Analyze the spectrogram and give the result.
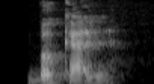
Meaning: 1. jar 2. bowl
- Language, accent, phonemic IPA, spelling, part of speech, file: French, France, /bɔ.kal/, bocal, noun, LL-Q150 (fra)-bocal.wav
